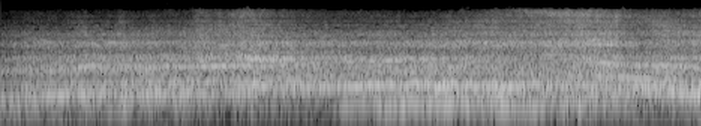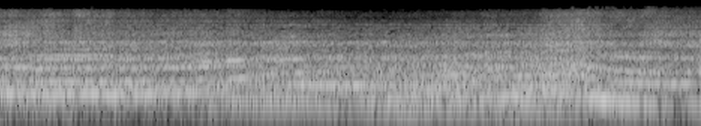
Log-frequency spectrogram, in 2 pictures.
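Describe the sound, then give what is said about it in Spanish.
Loud, continuous roar of Formula One single-seater cars at the Autódromo Hermanos Rodríguez during the second free practice session, engine pitches rising and falling as several cars scream past, with no pauses and no talking. “Escuchen ustedes nada más cómo se oyen ya los monoplazas rugir aquí en el Autódromo hermano Rodríguez.”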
